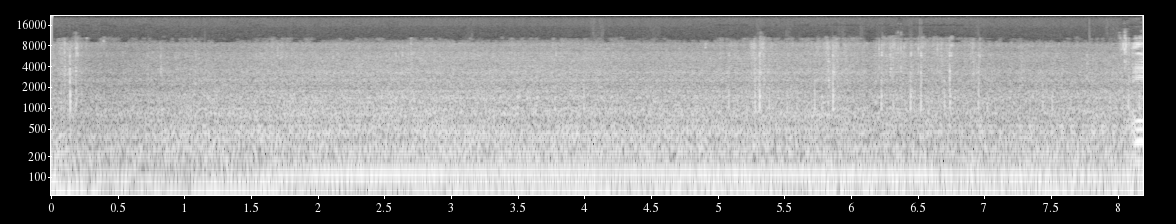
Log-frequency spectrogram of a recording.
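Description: Car cruising down a South Perth freeway, a steady loud interior road rumble and tyre roar with constant engine drone throughout, no break in the noise.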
